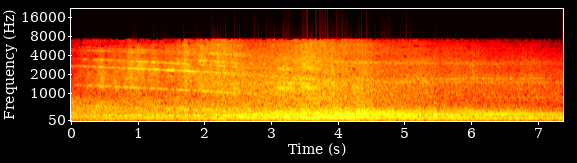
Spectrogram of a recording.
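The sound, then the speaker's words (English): Loud, steady roar of a jet airliner's engines as the plane lands in England, with high turbine whines slowly sliding downward in pitch, no voices, continuous throughout. “A blizzard blew up shortly after the plane landed in England, knocking out the airport's power supply.”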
